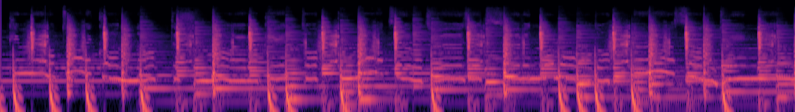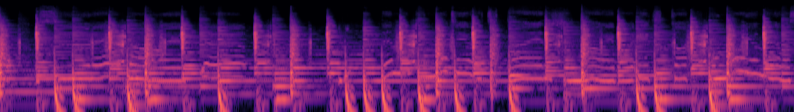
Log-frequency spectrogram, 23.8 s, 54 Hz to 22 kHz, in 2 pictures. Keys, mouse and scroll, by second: 2.2 u, 2.7 u.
